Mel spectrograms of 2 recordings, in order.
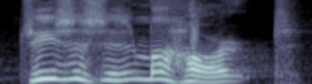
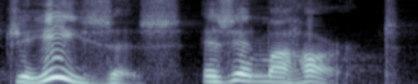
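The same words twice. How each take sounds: First: Jesus is said with two syllables. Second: Jesus is stretched into three syllables. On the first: The speaker calls it wrong. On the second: The speaker calls it right.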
